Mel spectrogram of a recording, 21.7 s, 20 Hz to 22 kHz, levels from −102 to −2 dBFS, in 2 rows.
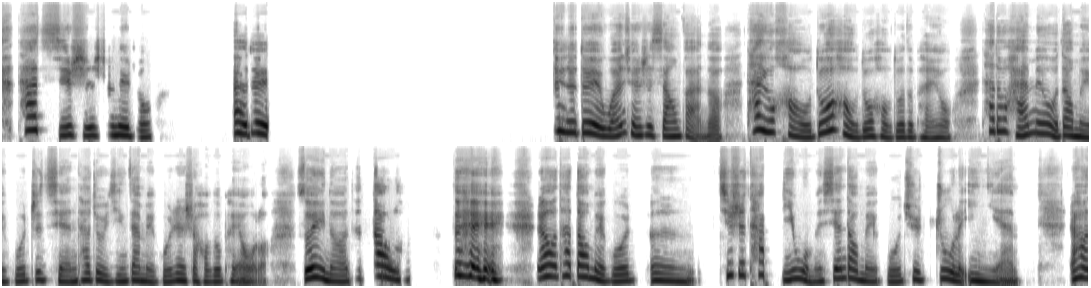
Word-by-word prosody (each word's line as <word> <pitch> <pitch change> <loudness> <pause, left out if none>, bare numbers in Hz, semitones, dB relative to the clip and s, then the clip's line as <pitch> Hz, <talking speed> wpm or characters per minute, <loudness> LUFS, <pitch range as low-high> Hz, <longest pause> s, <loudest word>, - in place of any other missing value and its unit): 他 380 +1 +2
其 245 -11 -3
实 230 -1 -1
是 220 - -9
那 240 -1 +6
种 190 -3 -4 0.8
哎， 295 -2 +5
对 280 -1 +6 2.9
对 355 0 +3
对 315 -1 +1
对， 290 -4 +5
完 215 +4 +1
全 265 -6 0
是 245 - -1
相 210 -1 0
反 210 - -8
的。 - - -7 0.2
他 390 - +1
有 335 -3 +5
好 210 - -3
多 320 - +2
好 245 - -1
多 195 +4 0
好 195 -4 -4
多 180 +2 -2
的 180 - -3
朋 170 -2 -5
友。 165 0 -4 0.3
他 350 -3 -4
都 345 0 -1
还 235 -6 -1
没 295 +1 -3
有 270 -7 +1
到 225 +4 0
美 185 -4 +3
国 175 +2 -4
之 215 +3 -5
前， 180 -5 -3
他 210 +3 -1
就 210 -1 -1
已 - - -1
经 180 +1 -2
在 200 +1 -1
美 175 -3 0
国 165 +1 -5
认 200 +1 +2
识 185 0 -5
好 165 -1 -5
多 170 - -2
朋 180 +1 -7
友 - - -4
了。 - - -17 0.3
所 260 +2 +8
以 280 -4 +4
呢， 180 -4 +1
他 245 +6 -16
到 315 -3 +4
了 235 -4 +2 0.5
对， 260 -10 +5 0.3
然 285 +4 +3
后 320 - +3
他 335 +2 -2
到 310 -2 +1
美 235 -8 +2
国 180 +1 -1 0.2
嗯， 195 -2 0 0.2
其 345 - -3
实 355 -1 -4
他 360 - -6 0.2
比 215 +2 0
我 245 -4 +1
们 170 +1 -3
先 260 +9 0
到 265 -3 -1
美 185 -4 0
国 170 -1 -5
去 205 +4 -4
住 250 -4 +1
了 180 - +1
1 195 - -2
年。 175 +1 -1 0.5
然 250 +4 +1
后 275 - +3
215 Hz, 225 characters per minute, -19 LUFS, 180-270 Hz, 2.9 s, 所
